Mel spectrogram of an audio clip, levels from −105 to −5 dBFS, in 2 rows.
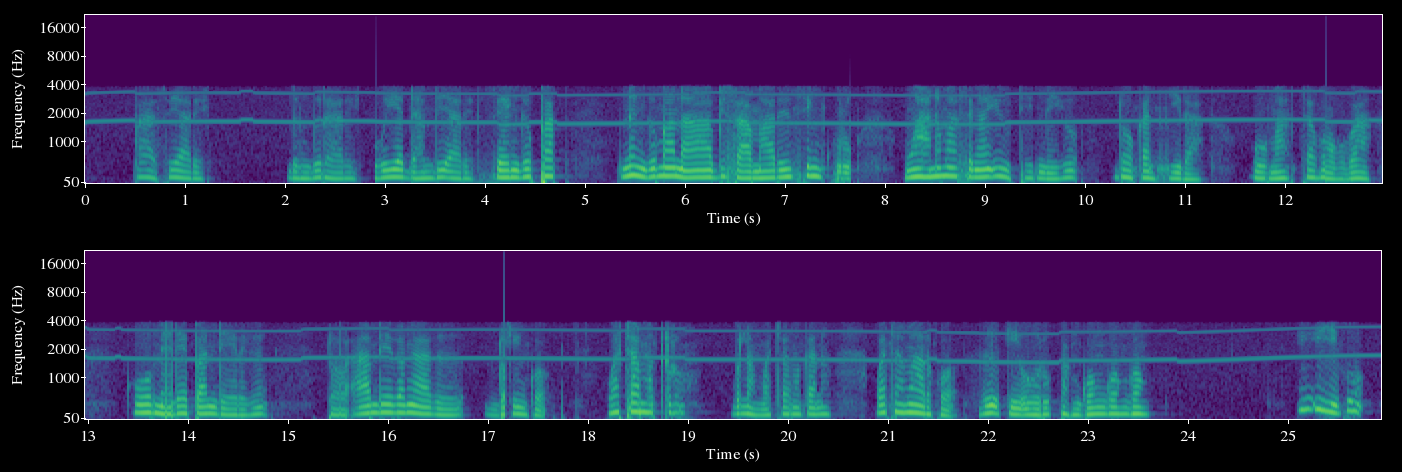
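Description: Throughout the speech, a switching supply whistle sits about 25 dB below the signal: a high tone near 1.5 kHz, wandering between roughly 1.46 and 1.73 kHz, as a power supply's burst-mode oscillation leaks into the audio path.

At 2.90, 7.65 (just before "nwanu maa seng aah"), 12.40, 17.15 and 21.90 s, the sound abruptly jumps forward, losing around a third of a second each time. The steady 4.75 s spacing points to audio missing between chunks, likely from 5 s recording blocks whose ends are butted together without a gap.

Packet loss with the last packet repeated appears at 10.75–10.84 s, right after "ndau kan", then at 13.77–13.83 s, 15.51–15.57 s, and 18.74–18.80 s after "wad chamba". Each run of 90 or 60 ms fits lost 30 ms packets replayed in place, producing a brief buzzy, robotic stutter.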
